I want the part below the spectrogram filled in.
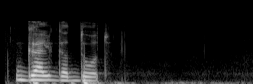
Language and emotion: Russian, angry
